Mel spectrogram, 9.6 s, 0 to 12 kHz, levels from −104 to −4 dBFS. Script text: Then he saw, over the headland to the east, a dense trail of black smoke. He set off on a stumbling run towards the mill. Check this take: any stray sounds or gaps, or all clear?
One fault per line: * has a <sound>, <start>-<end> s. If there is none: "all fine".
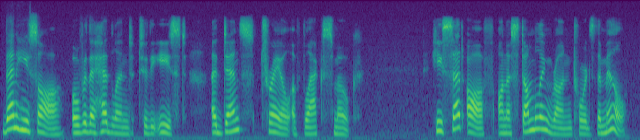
all fine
